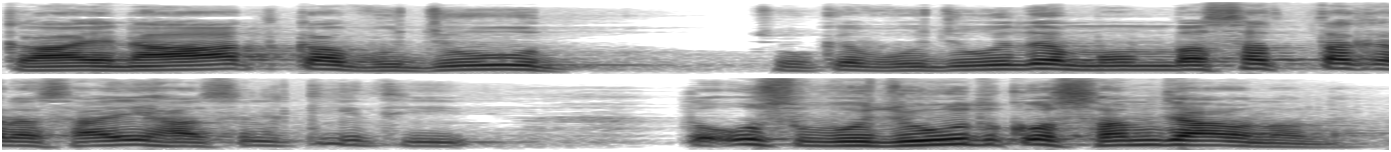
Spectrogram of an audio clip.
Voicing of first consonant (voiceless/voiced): voiceless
